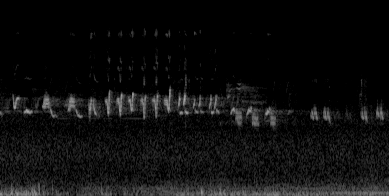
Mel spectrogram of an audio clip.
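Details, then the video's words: A mockingbird imitates other birds, delivering a rapid string of short chirps and warbled notes that later slow to spaced, slurred whistles, with steady low noise underneath. "Mockingbird…so amazing how they can copy almost any sounds from other birds…"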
